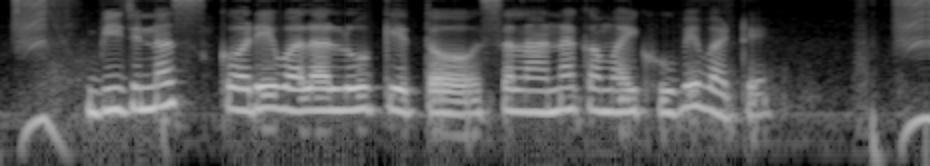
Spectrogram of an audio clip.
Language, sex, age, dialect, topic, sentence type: Bhojpuri, female, <18, Northern, banking, statement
